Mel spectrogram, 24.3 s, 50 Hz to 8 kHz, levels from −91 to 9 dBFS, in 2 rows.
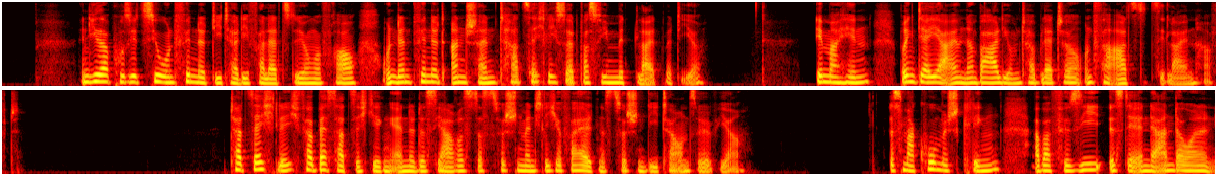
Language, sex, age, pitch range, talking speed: English, female, 20-39, 125-195 Hz, 135 wpm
